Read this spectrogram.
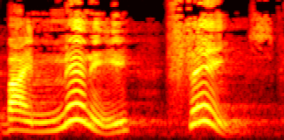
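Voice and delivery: slow, drawn "By many things"; slow stressed quote. Shown as a demonstration. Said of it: "What he said".

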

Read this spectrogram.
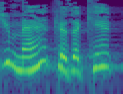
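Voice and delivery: high playful "you mad?"; high, light teasing question. Retold or imitated. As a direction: needle the kid gently. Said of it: "I said".

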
